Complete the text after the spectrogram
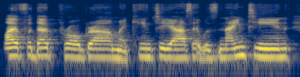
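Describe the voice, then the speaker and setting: A woman's voice: fairly low pitch, level tone, a little fast, pushed and bright. A woman in her early forties from Ukraine, with a Ukrainian accent, casually telling her own story as a podcast guest and acting out remembered remarks as she goes. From western Ukraine. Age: early 40s.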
